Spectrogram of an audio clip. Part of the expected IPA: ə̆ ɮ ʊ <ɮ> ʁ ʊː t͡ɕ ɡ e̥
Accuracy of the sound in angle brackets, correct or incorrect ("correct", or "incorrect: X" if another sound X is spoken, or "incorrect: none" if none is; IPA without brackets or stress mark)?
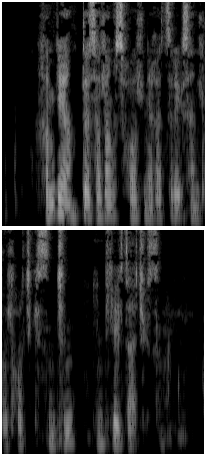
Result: correct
